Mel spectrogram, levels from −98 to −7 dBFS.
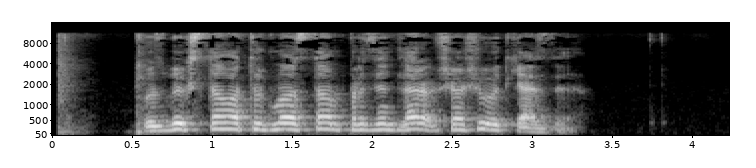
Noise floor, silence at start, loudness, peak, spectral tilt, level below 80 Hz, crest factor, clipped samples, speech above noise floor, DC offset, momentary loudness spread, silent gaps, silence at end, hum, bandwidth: -62 dBFS; 0.05 s; -23 LUFS; -6 dBFS; -4 dB/octave; -64 dBFS; 18 dB; under 0.1%; 39 dB; under 0.1%; 15 LU; none; 1 s; none; 12 kHz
